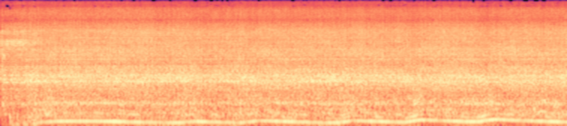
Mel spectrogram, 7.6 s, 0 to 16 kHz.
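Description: VAZ 2104 carburetted four-cylinder engine running just after starting, with the carburettor top cover off, so a loud even intake hiss sits over the engine note. The revs waver and rise briefly twice in the second half.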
